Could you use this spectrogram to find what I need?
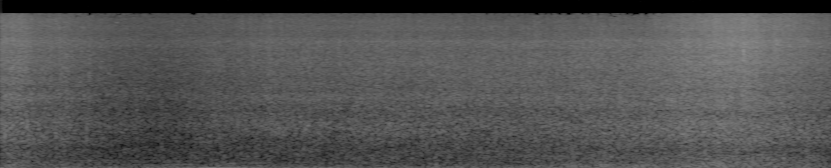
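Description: Ocean waves crash and roll onto rocks in a steady roar.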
